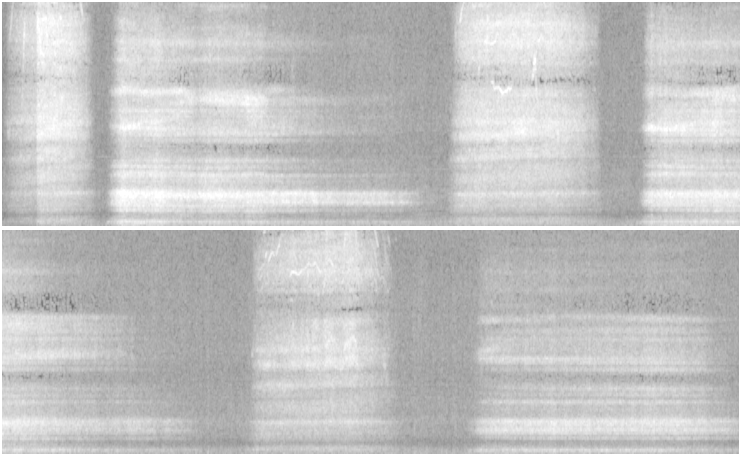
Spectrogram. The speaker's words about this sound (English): I thought I would close the show with a few deep breaths just for you and I to do together.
